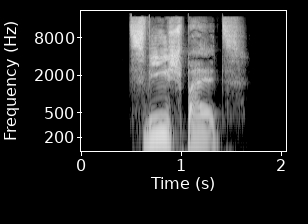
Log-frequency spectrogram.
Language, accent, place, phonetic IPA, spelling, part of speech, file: German, Germany, Berlin, [ˈt͡sviːˌʃpalt͡s], Zwiespalts, noun, De-Zwiespalts.ogg
- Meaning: genitive of Zwiespalt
